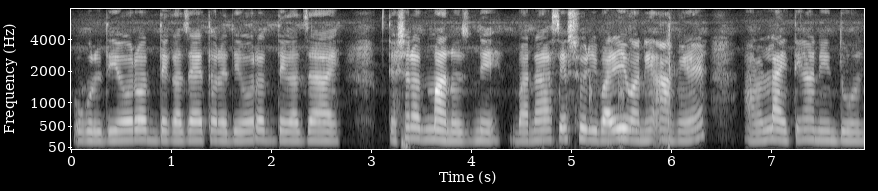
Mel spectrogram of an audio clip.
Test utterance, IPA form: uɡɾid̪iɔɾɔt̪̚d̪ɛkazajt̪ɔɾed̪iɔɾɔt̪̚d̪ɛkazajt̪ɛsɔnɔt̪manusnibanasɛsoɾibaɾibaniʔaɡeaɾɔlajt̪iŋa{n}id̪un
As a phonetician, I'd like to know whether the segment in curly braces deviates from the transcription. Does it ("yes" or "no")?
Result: no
